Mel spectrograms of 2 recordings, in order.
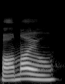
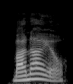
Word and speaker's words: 많아요: 자연스럽게 많아요. 많아요.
